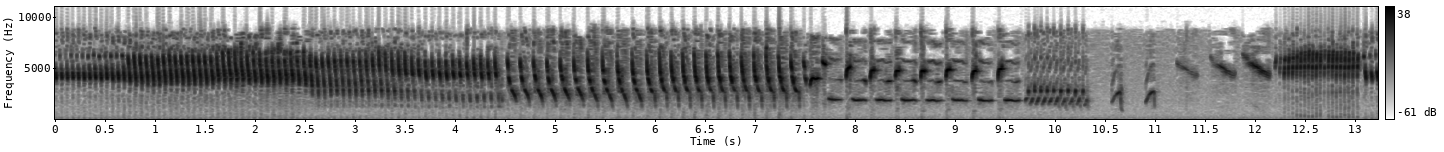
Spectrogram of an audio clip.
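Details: Song of a canary used to excite other birds and teach chicks: long high rolling trill, faster pulsed rattle, repeated paired chirps, then scattered sweeping notes and a final high tour.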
